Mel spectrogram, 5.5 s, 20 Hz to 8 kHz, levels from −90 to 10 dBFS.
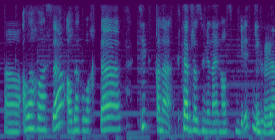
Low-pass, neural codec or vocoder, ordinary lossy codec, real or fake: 7.2 kHz; none; AAC, 48 kbps; real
